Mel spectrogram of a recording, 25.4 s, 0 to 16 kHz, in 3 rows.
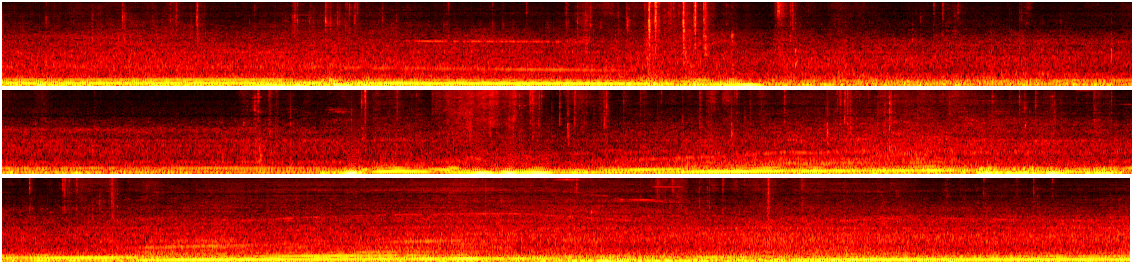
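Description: A 1989 Toyota Supra with a swapped 2JZ engine drives along steadily, its low engine drone shifting pitch up and down through gear changes and throttle. The sound is close and continuous, with no talking.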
